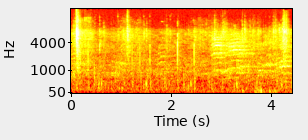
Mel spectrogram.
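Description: Outdoor street ambience with scattered sharp taps or clicks, and people's voices coming in during the second half.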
